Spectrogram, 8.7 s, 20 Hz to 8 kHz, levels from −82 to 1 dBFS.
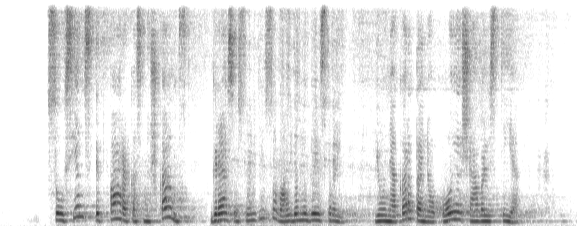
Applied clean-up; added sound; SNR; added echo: neural separator model SepFormer DNS4.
